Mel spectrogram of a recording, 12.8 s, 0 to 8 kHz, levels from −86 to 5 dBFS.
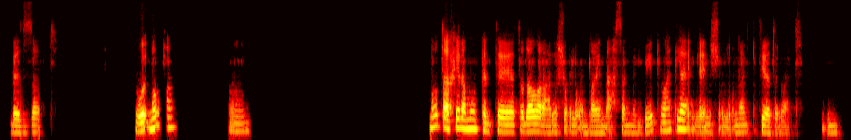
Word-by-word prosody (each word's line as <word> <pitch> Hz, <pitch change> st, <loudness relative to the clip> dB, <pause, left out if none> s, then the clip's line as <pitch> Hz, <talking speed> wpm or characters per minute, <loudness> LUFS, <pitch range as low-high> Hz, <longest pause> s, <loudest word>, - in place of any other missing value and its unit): بالضبط. 110 Hz, +1 st, -5 dB, 1.2 s
ونقطة 170 Hz, -, +4 dB, 0.8 s
امم. 125 Hz, +1 st, -10 dB, 2.7 s
نقطة 205 Hz, +3 st, +6 dB
أخيرة، 170 Hz, -1 st, +4 dB
ممكن 155 Hz, -6 st, +1 dB
ت -, -, -1 dB, 0.3 s
تدوّر 120 Hz, 0 st, +5 dB
على 105 Hz, +1 st, -4 dB
شُغل 110 Hz, -, -6 dB
Online 105 Hz, +1 st, -4 dB
أحسن -, -, -8 dB
من 110 Hz, -1 st, -11 dB
البيت 115 Hz, +7 st, -7 dB
وهتلاقي، 145 Hz, +3 st, 0 dB
لإن -, -, -3 dB
شُغل 115 Hz, -, -11 dB
الOnline 110 Hz, +1 st, -9 dB
كتير 110 Hz, -3 st, -1 dB
دلوقتي. 105 Hz, -, -10 dB, 0.3 s
امم. 105 Hz, -1 st, -12 dB
120 Hz, 100 wpm, -23 LUFS, 110-150 Hz, 2.7 s, نقطة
